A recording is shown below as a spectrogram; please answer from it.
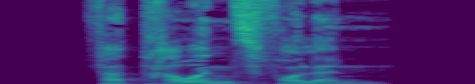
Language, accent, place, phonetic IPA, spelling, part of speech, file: German, Germany, Berlin, [fɛɐ̯ˈtʁaʊ̯ənsˌfɔlən], vertrauensvollen, adjective, De-vertrauensvollen.ogg
- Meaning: inflection of vertrauensvoll: 1. strong genitive masculine/neuter singular 2. weak/mixed genitive/dative all-gender singular 3. strong/weak/mixed accusative masculine singular 4. strong dative plural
